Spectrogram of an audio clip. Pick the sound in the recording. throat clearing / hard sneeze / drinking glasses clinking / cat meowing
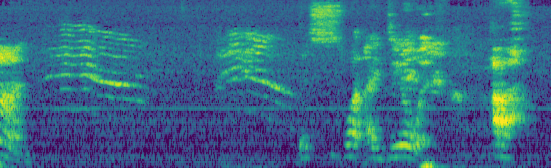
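cat meowing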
